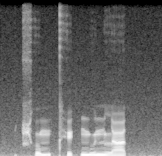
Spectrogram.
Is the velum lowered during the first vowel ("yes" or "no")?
no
